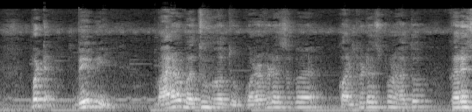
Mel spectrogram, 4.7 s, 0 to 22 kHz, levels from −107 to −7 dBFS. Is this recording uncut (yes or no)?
yes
